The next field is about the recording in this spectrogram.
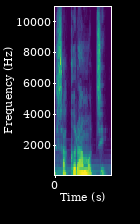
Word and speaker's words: Sakuramochi: 譬如在第 12集《初春的味道》讲到两种都叫做樱饼的核果子，因为中文发音相同，所以我们特别请主播在华语后面加上日语的发音 Uguisumochi 和 Sakuramochi，好让有声书的读者能区别两者的不同，理解上更加清楚。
